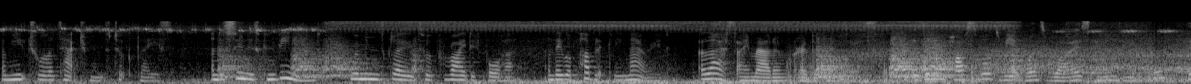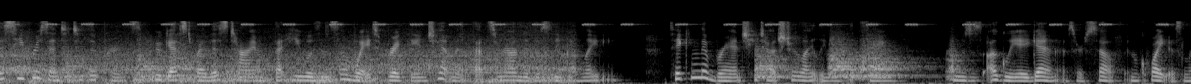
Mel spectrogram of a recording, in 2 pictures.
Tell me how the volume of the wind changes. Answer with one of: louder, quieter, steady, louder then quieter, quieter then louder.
louder.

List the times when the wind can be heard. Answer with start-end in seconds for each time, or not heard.
0.0-17.7.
